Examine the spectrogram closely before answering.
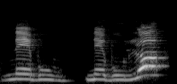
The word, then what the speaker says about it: nebuloso: Veo nebuloso. Aquí está la mayor fuerza de voz.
